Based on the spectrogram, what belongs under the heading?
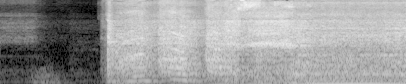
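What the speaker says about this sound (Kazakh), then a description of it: "Так, машина оталды." A Honda Odyssey engine cranks and catches after a short silence, bursting into a loud, steady idle that fills the rest of the moment.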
